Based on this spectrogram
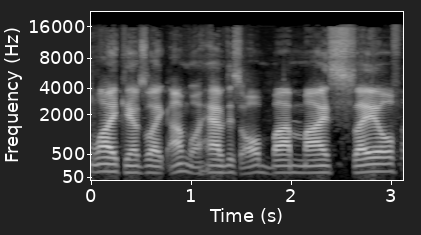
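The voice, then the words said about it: Put-on American country accent. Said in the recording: “I was getting my country accent, getting a little”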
